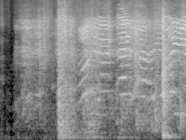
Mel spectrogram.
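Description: Children's voices shouting and squealing in play, starting about two-thirds of a second in, high-pitched and wavering.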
